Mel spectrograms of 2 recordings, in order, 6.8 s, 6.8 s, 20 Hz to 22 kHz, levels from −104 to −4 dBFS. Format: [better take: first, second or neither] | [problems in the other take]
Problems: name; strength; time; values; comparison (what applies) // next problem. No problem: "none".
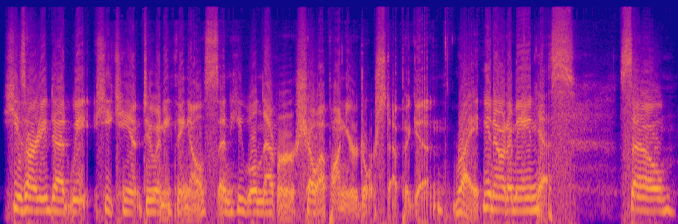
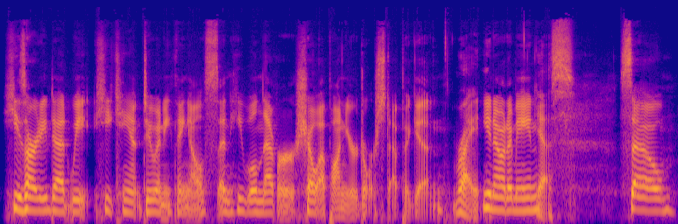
second | distortion; heavy; 6 dB below the speech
